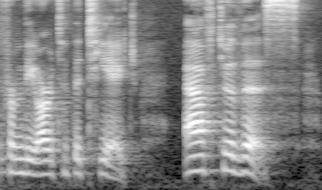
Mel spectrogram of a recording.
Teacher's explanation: when you have this schwa r and then a th like after this, make the r very light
